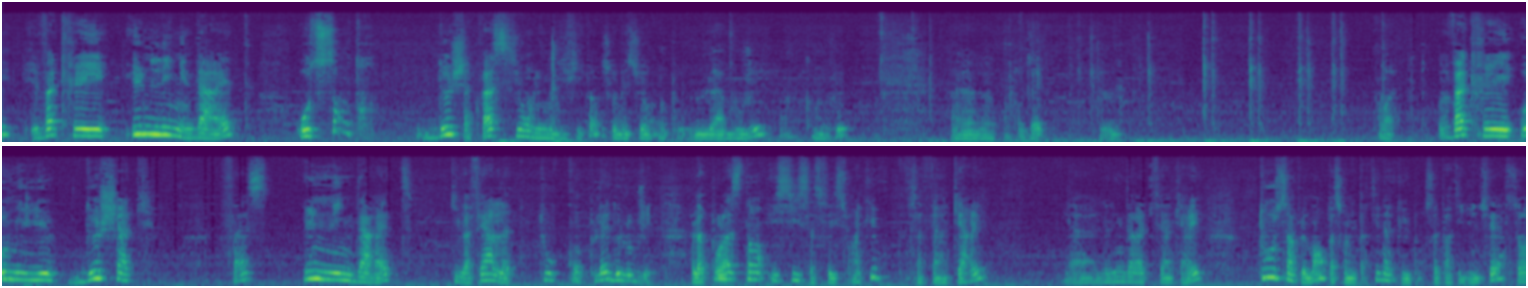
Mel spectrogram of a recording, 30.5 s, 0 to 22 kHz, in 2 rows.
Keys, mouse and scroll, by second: 7.4-9.2 drag, 10.9 ctrl+z, 11.5 ctrl+z, 12.2 ctrl+z, 12.6 ctrl+z, 13.1 ctrl+z, 13.5 ctrl+z, 20.6-22.4 middle drag.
